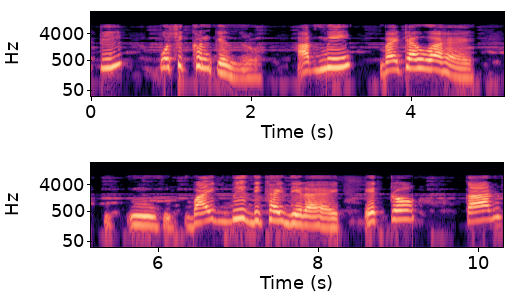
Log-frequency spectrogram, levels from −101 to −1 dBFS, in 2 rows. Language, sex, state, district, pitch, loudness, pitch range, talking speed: Hindi, female, Uttar Pradesh, Hamirpur, 260 Hz, -17 LUFS, 190-300 Hz, 105 wpm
